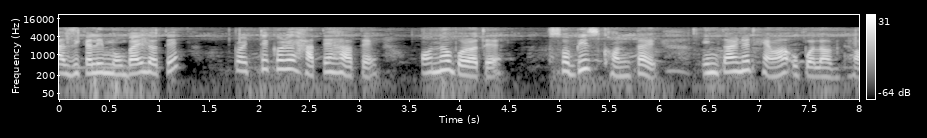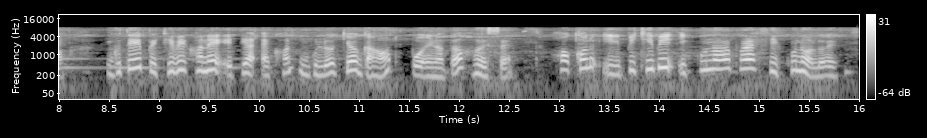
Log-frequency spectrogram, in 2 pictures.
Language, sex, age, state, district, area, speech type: Assamese, female, 18-30, Assam, Morigaon, rural, spontaneous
